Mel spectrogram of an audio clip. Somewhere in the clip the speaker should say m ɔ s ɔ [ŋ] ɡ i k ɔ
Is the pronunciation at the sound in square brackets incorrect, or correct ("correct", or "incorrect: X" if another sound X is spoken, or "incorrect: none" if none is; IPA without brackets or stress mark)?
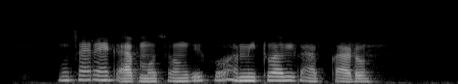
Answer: correct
